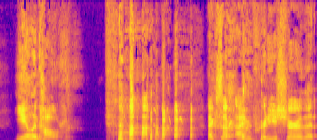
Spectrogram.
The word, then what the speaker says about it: Gyllenhaal: half Swedish and so the actual legitimate correct way to pronounce his last name is like yelling holler except I'm pretty sure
